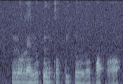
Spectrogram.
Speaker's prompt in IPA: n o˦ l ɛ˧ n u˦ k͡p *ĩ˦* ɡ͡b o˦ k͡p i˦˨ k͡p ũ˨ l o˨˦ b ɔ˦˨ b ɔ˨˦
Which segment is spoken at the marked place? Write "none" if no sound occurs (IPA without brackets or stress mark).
ĩ˦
